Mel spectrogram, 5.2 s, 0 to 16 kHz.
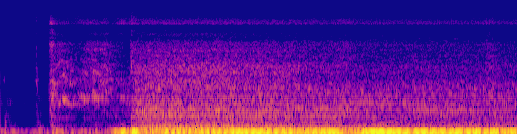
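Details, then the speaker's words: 2010 Land Rover LR4 5.0 V8 right after swapping TCM and valve body from a 2012 LR4 for code P0915 (ZF 6HP28), codes cleared; brief crank, smooth even rumble, no chain or timing noise, no warning lights; healthy start. "Holy cow. No check engine light, no transmission. Sounds good. Yeah, it does. No chain noise. No. No timing noise."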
